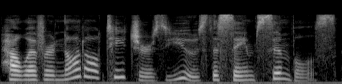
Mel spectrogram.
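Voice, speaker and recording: An American woman teaching English pronunciation, speaking in a measured, clear way with a General American accent. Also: medium pitch, very animated, fairly bright tone, no echo, poor audio. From United States. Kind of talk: scripted lesson narration.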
